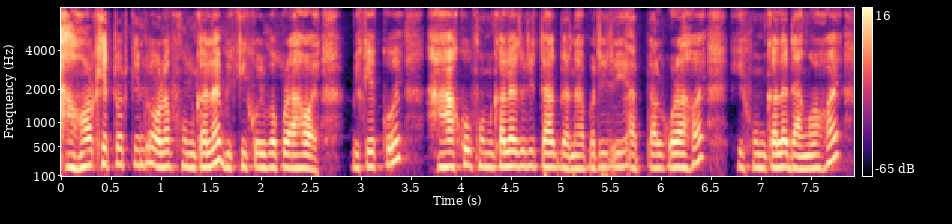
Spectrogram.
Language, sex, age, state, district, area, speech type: Assamese, female, 30-45, Assam, Sivasagar, rural, spontaneous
